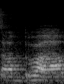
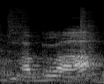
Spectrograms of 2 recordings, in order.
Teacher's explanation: That's the vibration between the lips, abra, where they trill.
